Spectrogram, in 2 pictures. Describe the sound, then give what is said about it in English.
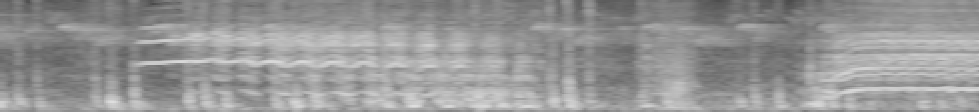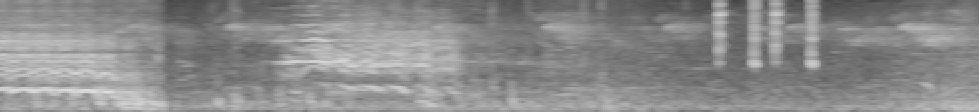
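A racing horse whinnies loudly three times in long, wavering calls, with the sharp clip-clop of hooves sounding between and after the neighs. “Catch wild fish in the blink of an eye and race horses just for fun.”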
